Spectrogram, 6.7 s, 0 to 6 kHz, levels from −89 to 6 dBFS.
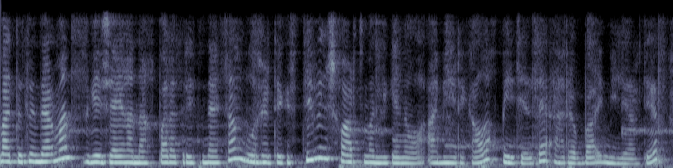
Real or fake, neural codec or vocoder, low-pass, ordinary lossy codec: fake; codec, 24 kHz, 3.1 kbps, DualCodec; 5.4 kHz; none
